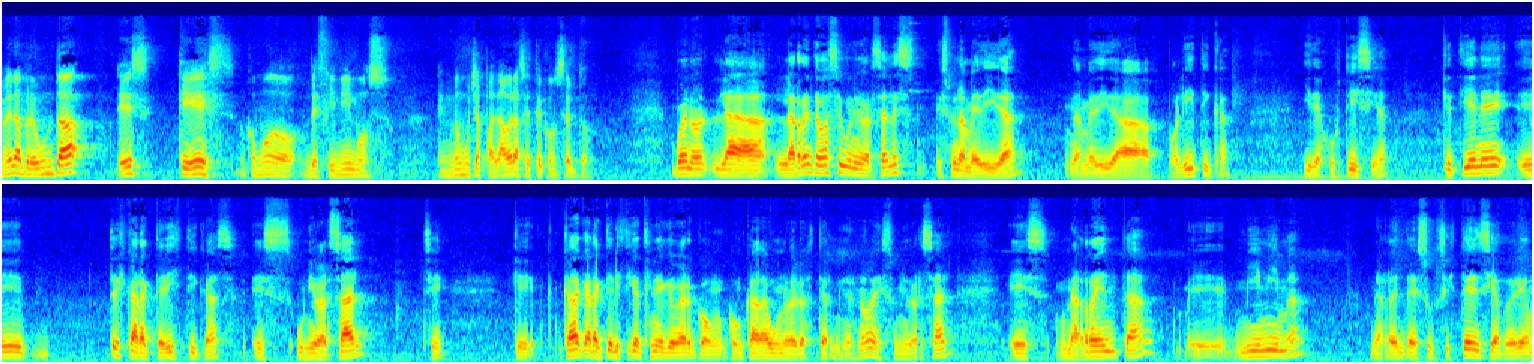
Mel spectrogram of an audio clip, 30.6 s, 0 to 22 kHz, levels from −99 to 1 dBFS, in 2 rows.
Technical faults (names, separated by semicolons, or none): none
